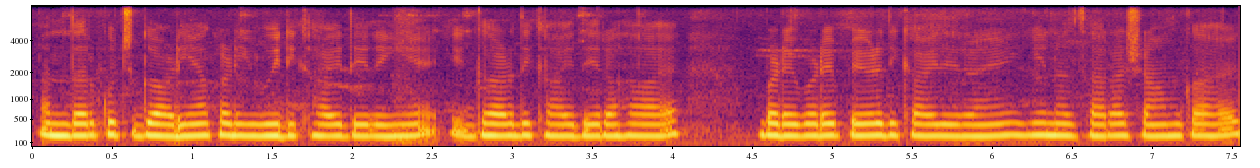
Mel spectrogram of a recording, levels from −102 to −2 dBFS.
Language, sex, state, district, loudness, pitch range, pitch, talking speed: Hindi, female, Bihar, Purnia, -13 LUFS, 200-210 Hz, 205 Hz, 245 wpm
